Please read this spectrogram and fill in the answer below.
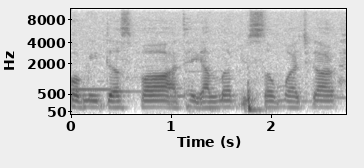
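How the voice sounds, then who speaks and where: Speaking at a moderate pace, a woman has a very deep, low pitch, a warm, dark, mellow tone, and vocal fry. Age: 60s. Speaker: online devotional host. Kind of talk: devotional talk. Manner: warm, conversational.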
